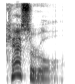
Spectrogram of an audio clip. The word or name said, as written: casserole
